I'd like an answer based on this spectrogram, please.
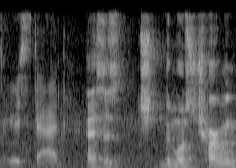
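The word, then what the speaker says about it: Ystad: we drove down south to a place called usted which is spelled istan with a Y but it's pronounced ustad this is the most Charming Town you'll ever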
